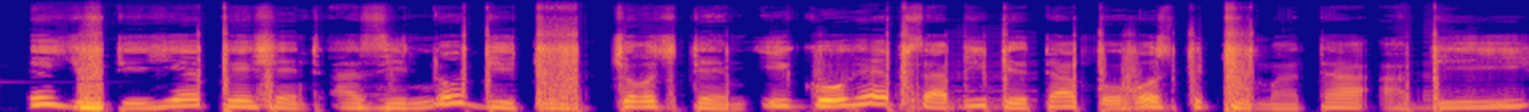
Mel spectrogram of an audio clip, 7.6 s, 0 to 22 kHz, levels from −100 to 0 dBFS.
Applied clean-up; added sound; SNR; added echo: classical method Wiener filter.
